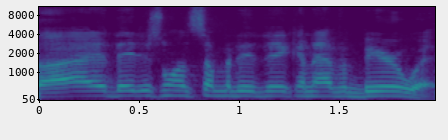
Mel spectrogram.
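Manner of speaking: ordinary talk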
